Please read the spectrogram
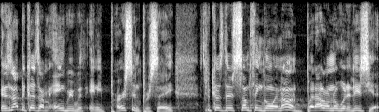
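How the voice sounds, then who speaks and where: Loud and animated, a man with a high voice talks at a very fast pace over noticeable background noise. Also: lively intonation. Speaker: pastor. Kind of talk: casual chat.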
